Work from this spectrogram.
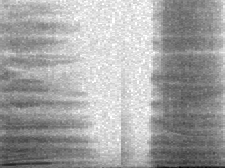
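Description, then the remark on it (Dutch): A voice demonstrates an exaggerated, overly extreme deep breath: a rising, gasping inhale, a brief pause, then a heavy, noisy exhale rushing out. “En dat betekent niet dat je heel extreem ademhaalt. Dus dat je heel diep”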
